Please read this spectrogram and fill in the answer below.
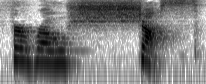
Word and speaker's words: ferocious: My next word is ferocious, shus. C-I-O-U-S.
